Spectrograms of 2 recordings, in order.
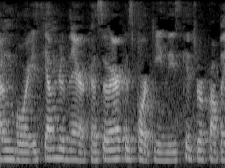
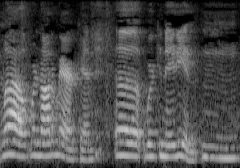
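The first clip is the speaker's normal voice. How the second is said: higher, louder mock-bratty comeback; childish retort; 4 semitones higher, 3 dB louder than usual. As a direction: throw it back like a petulant kid. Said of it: "I was just as childish as they were".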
